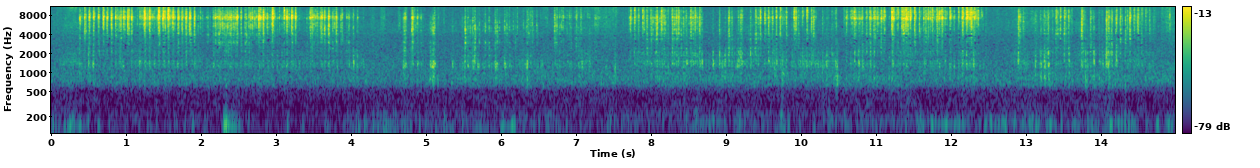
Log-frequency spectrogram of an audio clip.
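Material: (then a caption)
Coated paper. A wooden stylus scratches the coating of a flat black coated scratch-art paper sheet lying on a table. It makes a quiet, bright, dry rasping in uneven bursts of rapid strokes, with the densest scratching early on and again in the middle of the clip, separated by softer stretches. There is almost no low end, and each stroke stops at once without ringing.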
